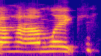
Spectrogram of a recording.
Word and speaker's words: Heimlich: the Heimlich, what is it called?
